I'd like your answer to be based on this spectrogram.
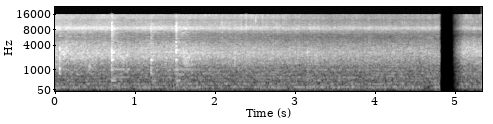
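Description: Black pepper paneer mixture with salt and spices being stirred in a hot pan, a steady sizzle with a few sharp spoon scrapes near the start, running alone until a brief silent gap near the end.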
